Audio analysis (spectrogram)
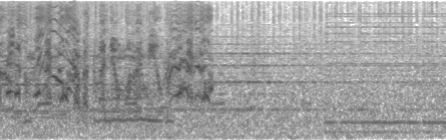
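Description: A flock of birds clucks and honks in The Legend of Zelda: Twilight Princess HD, a dense, chattering cluster that stops abruptly partway through, leaving a faint, quiet tone.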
